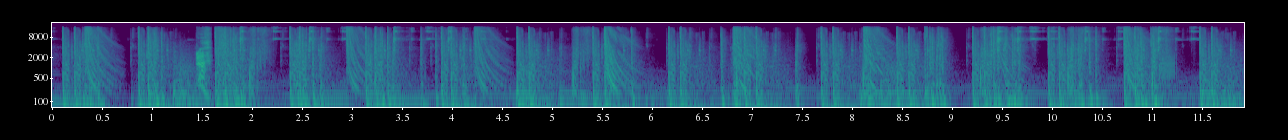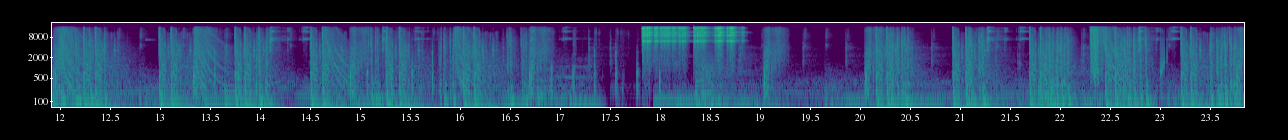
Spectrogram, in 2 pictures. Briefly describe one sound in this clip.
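Video game gunfire rattles rapidly.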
